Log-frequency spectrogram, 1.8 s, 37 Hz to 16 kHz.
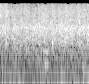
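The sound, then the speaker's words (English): Steady, dense applause from a crowd fills the whole moment, a continuous wash of clapping at an even loudness with no talking over it. It is played after a quiz boss rush ends with the timer stopped at 13 minutes and 45 seconds. “So an applause”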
